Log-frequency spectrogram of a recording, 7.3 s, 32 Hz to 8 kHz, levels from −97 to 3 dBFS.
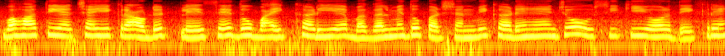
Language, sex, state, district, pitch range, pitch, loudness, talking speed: Hindi, female, Delhi, New Delhi, 215-245 Hz, 235 Hz, -17 LUFS, 225 wpm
